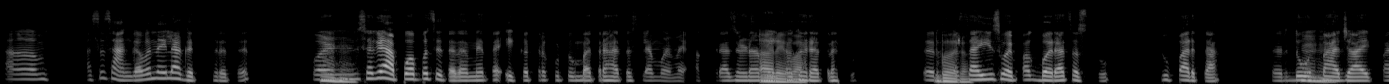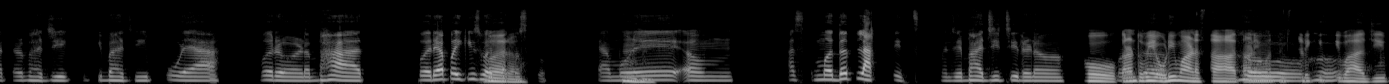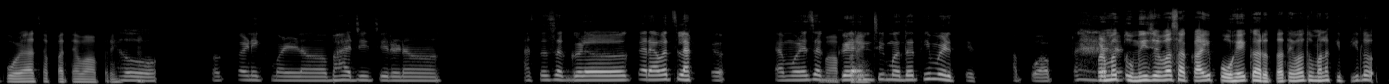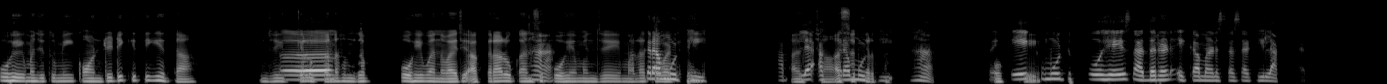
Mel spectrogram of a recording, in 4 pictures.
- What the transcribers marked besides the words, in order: surprised: "बापरे!"; tapping; chuckle; in English: "क्वांटिटी"
- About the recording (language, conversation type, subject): Marathi, podcast, स्वयंपाक करताना तुम्ही कुटुंबाला कसे सामील करता?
